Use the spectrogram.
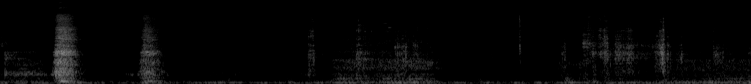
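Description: Short puffs of breath are blown onto super glue setting on a toy hang glider, two distinct close blows early, then quieter breathy gusts and faint handling noises.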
